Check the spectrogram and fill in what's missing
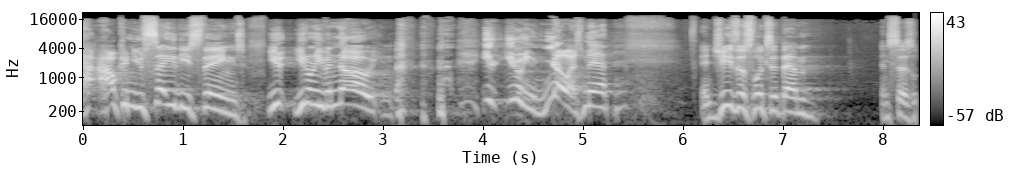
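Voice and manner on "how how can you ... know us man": higher, incredulous leader voice with a laugh; mocking indignant leaders. Preacher voicing the religious leaders scoffing at Jesus, higher and incredulous. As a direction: scoff at him like an offended leader.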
